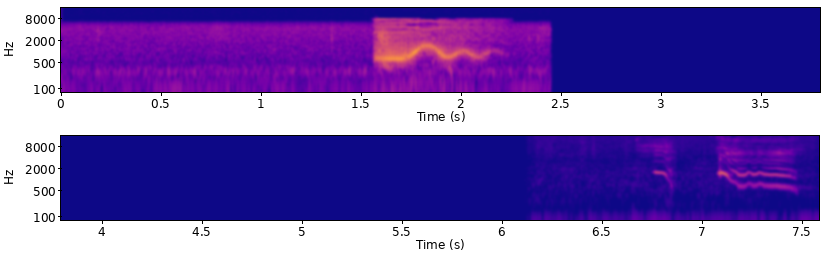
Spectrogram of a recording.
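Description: A French Bulldog gives a loud, dramatic whine that wavers and bends in pitch.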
